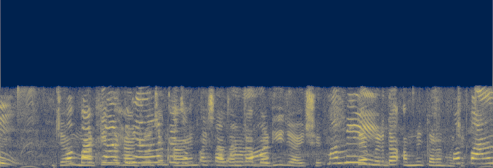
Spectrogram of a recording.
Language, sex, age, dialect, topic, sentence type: Maithili, male, 36-40, Eastern / Thethi, agriculture, statement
